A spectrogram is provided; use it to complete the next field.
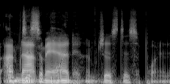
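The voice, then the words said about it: Stern fatherly dad voice. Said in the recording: “I'm working on my dad. My dad voice.”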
